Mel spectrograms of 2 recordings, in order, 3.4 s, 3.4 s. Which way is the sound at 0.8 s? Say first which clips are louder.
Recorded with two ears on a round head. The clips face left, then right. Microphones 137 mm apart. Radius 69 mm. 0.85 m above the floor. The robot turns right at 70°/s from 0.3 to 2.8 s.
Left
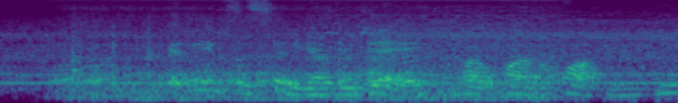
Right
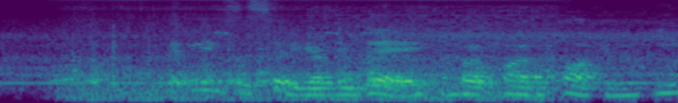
Even; 155° left.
